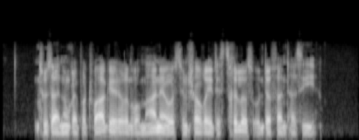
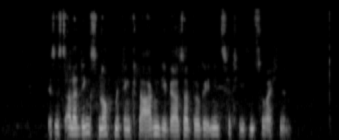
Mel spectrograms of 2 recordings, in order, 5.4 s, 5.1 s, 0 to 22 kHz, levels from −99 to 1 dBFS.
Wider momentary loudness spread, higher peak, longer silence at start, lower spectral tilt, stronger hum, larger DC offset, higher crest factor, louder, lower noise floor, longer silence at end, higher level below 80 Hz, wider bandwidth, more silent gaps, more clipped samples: second, 8 LU vs 12 LU; first, -2 dBFS vs -26 dBFS; second, 0.5 s vs 0.7 s; about the same, -6 dB/octave vs -6 dB/octave; neither; neither; about the same, 20 dB vs 20 dB; first, -21 LUFS vs -46 LUFS; second, -72 dBFS vs under -90 dBFS; second, 0.65 s vs 0.8 s; first, -58 dBFS vs -88 dBFS; second, 7.4 kHz vs 16 kHz; neither; neither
